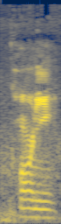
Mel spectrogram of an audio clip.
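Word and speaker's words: Kearney: with the K but it's pronounced Carney like the circus cares okay um so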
